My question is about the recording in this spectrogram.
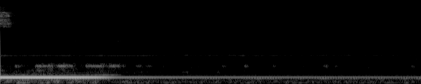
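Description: Meditative background music: a sustained, bowl-like ringing tone that holds steady, drops in level about a second in, then fades slowly.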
